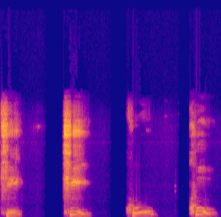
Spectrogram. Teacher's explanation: उ हा कमी वेळ लागतो आणि दुसऱ्या खु ला जास्त वेळ लागतो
